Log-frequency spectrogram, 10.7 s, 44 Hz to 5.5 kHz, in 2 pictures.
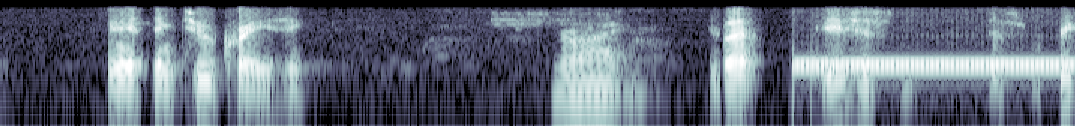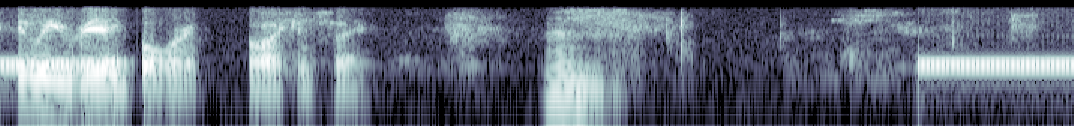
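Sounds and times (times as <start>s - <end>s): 
speech: 0.6s - 1.6s, 2.8s - 7.3s, 8.1s - 8.6s
phone call ringing tone: 4.0s - 5.8s, 10.0s - 10.7s.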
